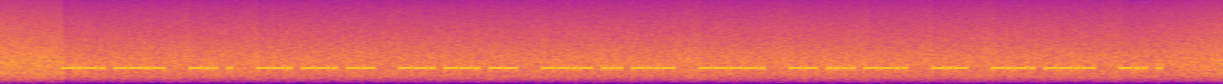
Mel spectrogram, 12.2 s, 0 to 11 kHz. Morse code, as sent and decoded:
-.-. --.- / -.. . / --. --. -- / --. --. -- / --.- ... -..- / ----. / -- .... --.. / -.- / -.-. --.- / -.. .
CQ DE GGM GGM QSX 9 MHZ K CQ DE

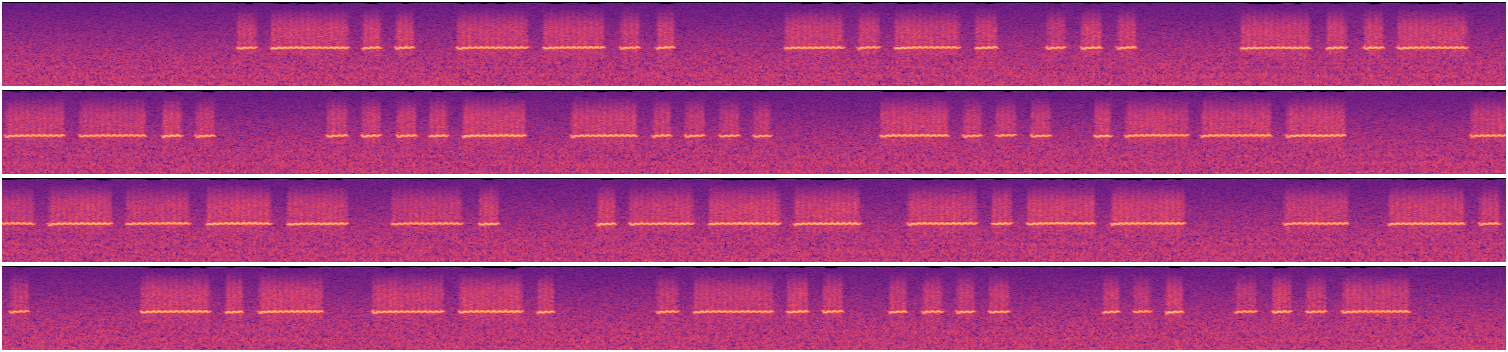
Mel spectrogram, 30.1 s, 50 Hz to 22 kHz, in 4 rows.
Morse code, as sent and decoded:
.-.. --.. / -.-. ... / -..- --.. / ....- -.... / -... .--- / ----- -. / .--- -.-- / - -.. / -.- --. / .-.. .... / ... ...-
LZ CS XZ 46 BJ 0N JY TD KG LH SV

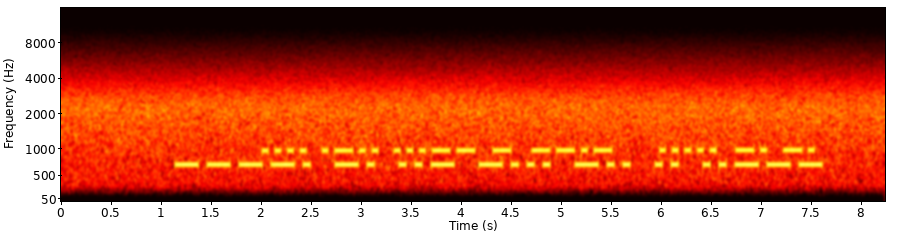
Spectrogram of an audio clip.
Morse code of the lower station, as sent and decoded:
----. -. ..- -... -.. .. ..---
9NUBDI2

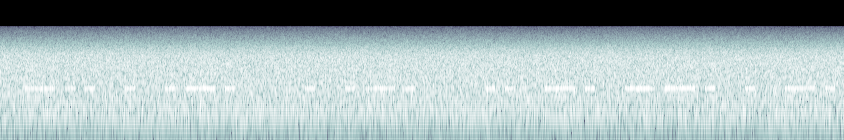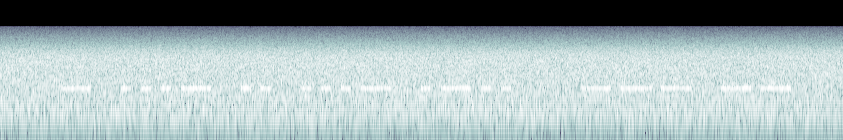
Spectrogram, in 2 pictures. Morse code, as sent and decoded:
-.. . .-. / . .-. / .. -. --. . -. / - ...- .. ...- .-.. / --- --
DER ER INGEN TVIVL OM

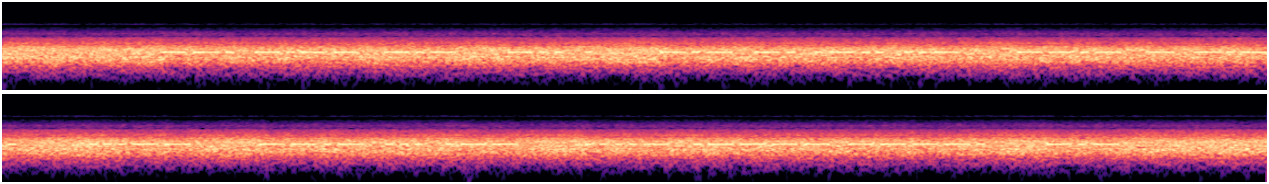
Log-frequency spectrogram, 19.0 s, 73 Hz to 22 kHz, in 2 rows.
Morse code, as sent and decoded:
--. -.-- -.- / -.. . / -.- -. .-.. ..- / --.- - -.-. / ...-- / --.- ... .-- / ....- .---- ----. / -.-
GYK DE KNLU QTC 3 QSW 419 K

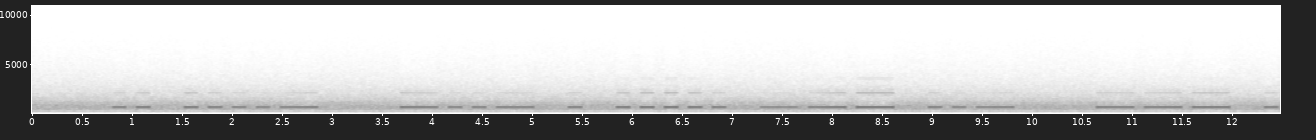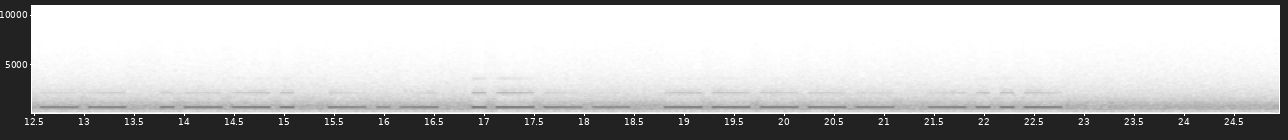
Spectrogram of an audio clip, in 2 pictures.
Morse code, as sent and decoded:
.. ....- / -..- . ..... --- ..- / --- .-- .--. -.- .--- ----- -..-
I4 XE5OU OWPKJ0X

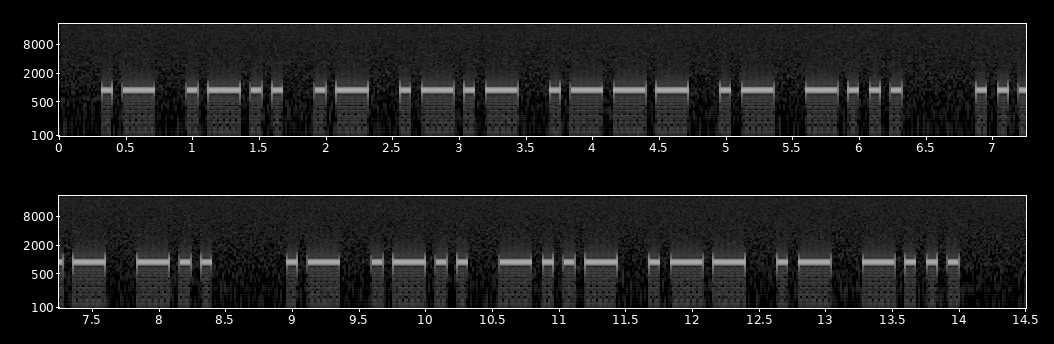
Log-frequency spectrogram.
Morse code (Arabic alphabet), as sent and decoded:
.- .-.. .- .-.- .--- .- -... / ...- -.. / .- .-.. -..- .-- .- -...
الاعجاب ضد الصواب

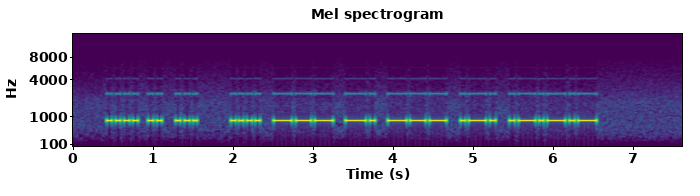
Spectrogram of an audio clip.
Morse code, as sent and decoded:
.... .. ... / .... --- -. --- .-. .-.-.-
HIS HONOR.

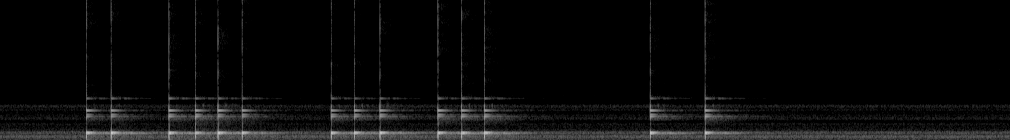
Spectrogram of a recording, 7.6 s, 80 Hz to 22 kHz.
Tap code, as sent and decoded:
2-4 3-3 / 1-1
IN A

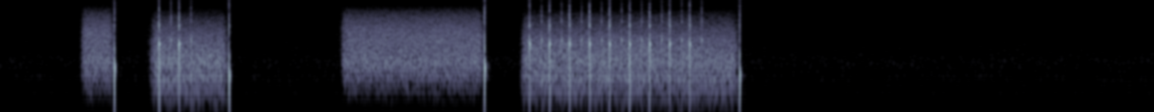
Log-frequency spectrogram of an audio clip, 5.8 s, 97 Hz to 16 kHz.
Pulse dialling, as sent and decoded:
2 / 9
2 9

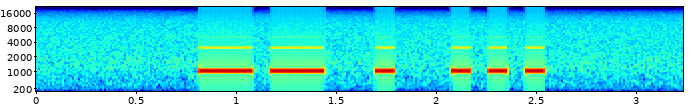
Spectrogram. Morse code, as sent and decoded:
-- . ...
MES

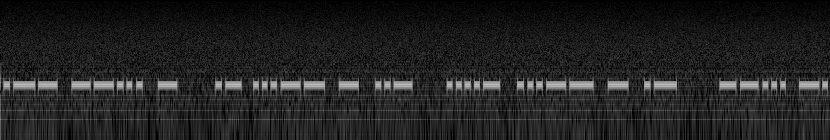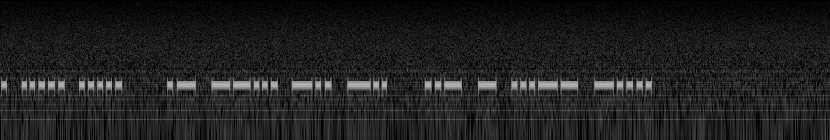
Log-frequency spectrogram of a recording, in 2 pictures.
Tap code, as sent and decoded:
none

